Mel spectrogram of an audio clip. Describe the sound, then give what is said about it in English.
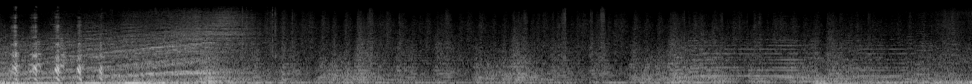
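Turbines of a jetpack fire up with a rising, pitched whine over the first two seconds, then give way to a steady, roaring rush of thrust that continues loudly to the end. “Well, Jim, I gotta tell you, that was a very interesting ride on the jetpack.”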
